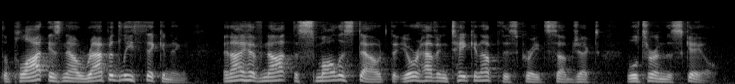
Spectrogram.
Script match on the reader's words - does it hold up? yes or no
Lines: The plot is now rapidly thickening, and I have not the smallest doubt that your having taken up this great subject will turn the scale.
yes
